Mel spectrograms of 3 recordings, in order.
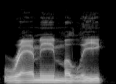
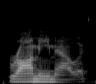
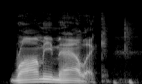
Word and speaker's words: Rami Malek: day that was like, on stream, I kept pronouncing Rami Malik. How the fuck do you say this motherfucker's name? Rami Malek? Rami Malek. Rami Malek. I kept saying Rami Malik on stream.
